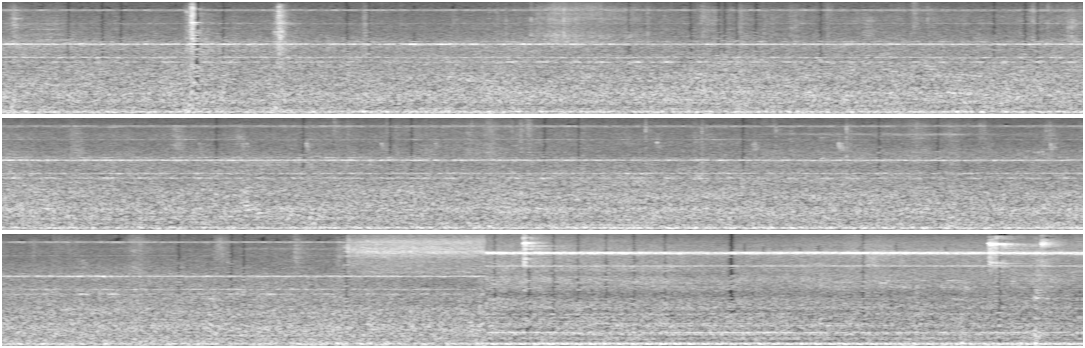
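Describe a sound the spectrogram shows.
A diesel locomotive engine rumbles steadily close by.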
